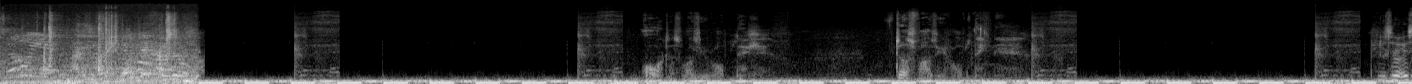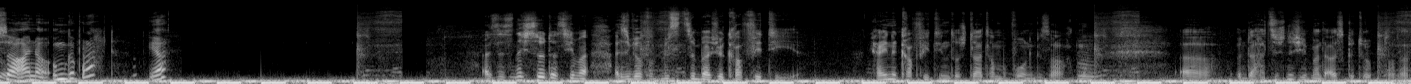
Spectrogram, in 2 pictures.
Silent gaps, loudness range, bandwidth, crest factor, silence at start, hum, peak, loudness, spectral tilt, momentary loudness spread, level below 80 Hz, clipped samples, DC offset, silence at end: none; 1 LU; 11.5 kHz; 12 dB; 0 s; none; 0 dBFS; -15 LUFS; -7 dB/octave; 2 LU; -14 dBFS; under 0.1%; under 0.1%; 0 s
